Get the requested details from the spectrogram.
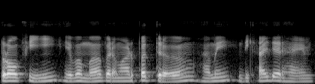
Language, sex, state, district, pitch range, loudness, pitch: Hindi, male, Uttarakhand, Tehri Garhwal, 145-170 Hz, -19 LUFS, 160 Hz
